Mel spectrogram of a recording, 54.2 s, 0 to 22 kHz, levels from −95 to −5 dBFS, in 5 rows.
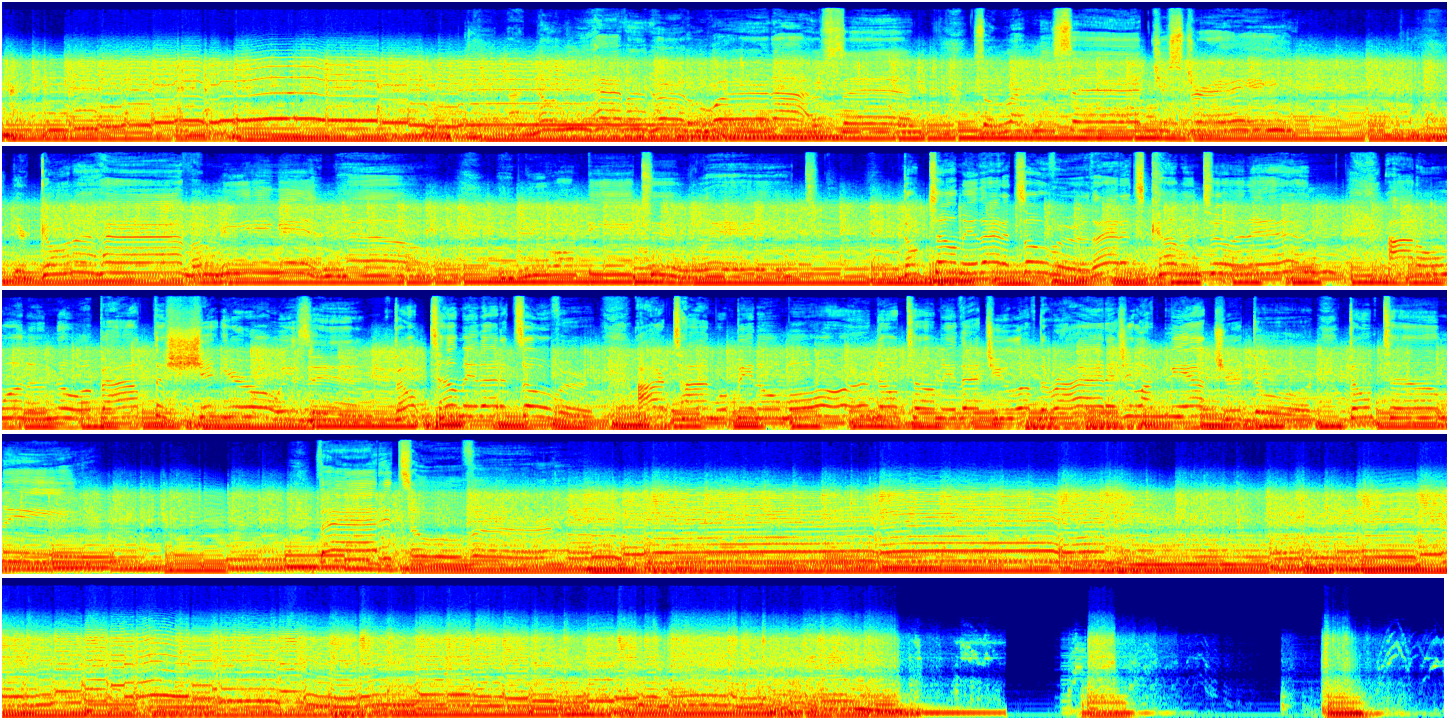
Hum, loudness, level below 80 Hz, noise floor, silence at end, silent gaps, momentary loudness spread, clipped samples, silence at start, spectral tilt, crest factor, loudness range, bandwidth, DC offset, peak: none; -16 LUFS; -20 dBFS; -58 dBFS; 0.3 s; none; 3 LU; under 0.1%; 0 s; -5.5 dB/octave; 16 dB; 2 LU; 19 kHz; under 0.1%; 0 dBFS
